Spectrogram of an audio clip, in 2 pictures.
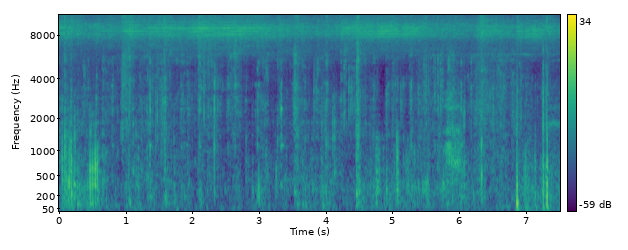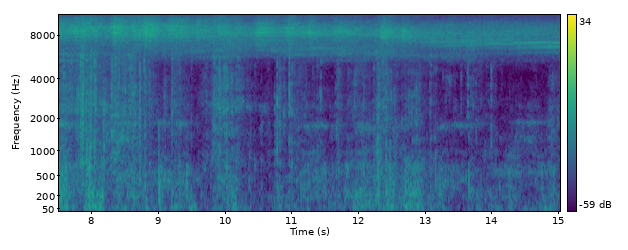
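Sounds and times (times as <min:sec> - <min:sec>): hand tool digging stony soil: 0:00.0 - 0:13.2.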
